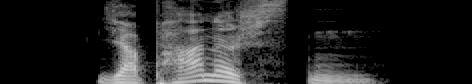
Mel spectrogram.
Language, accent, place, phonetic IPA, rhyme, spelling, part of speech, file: German, Germany, Berlin, [jaˈpaːnɪʃstn̩], -aːnɪʃstn̩, japanischsten, adjective, De-japanischsten.ogg
- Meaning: 1. superlative degree of japanisch 2. inflection of japanisch: strong genitive masculine/neuter singular superlative degree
